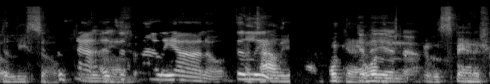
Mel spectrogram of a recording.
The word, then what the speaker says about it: De Liso: wonderful deliso do I have that I pronouncing that correctly right yeah deliso deliso Italiano okay it was Spanish or Italian actually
